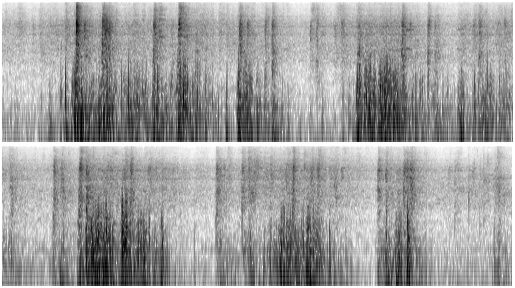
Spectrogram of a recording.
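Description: Narrow-gauge steam train running along the line, heard from an open carriage: wheels clattering over the rail joints, with the noise swelling and easing about every two seconds.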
